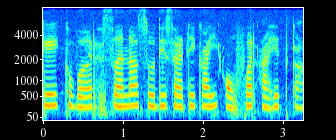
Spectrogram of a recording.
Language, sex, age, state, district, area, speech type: Marathi, female, 18-30, Maharashtra, Wardha, rural, read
